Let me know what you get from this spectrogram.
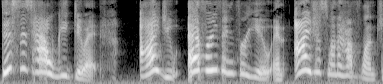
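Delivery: hammed-up angry mother yelling; imitating a stepmother scolding a tired child; mock screaming Barbara. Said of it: "And she's like".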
